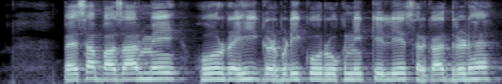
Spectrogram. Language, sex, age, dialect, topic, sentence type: Hindi, male, 18-24, Garhwali, banking, statement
